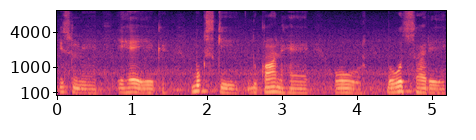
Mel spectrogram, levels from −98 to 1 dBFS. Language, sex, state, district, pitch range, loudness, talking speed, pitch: Hindi, male, Rajasthan, Bikaner, 105-125 Hz, -20 LUFS, 115 wpm, 110 Hz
